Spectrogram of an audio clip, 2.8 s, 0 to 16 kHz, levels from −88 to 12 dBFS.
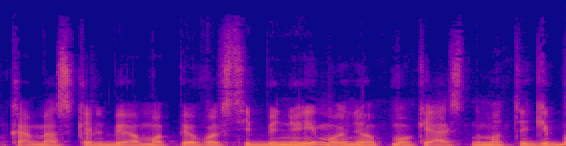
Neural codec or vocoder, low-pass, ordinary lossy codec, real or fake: none; 14.4 kHz; AAC, 64 kbps; real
